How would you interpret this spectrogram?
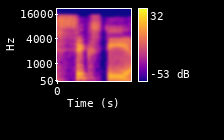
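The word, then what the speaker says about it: sixty: but 60 all right 60 I know it is spelled s iix t y but anywhere that's like like that number it has a t but we usually pronounce it more like a d all right so a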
